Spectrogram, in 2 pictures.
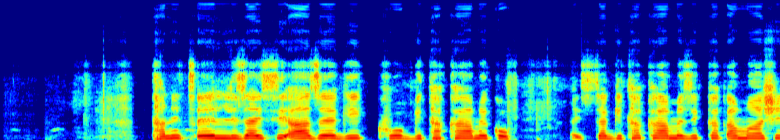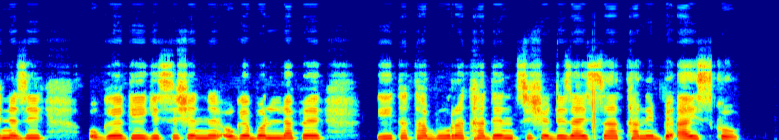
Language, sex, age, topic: Gamo, female, 25-35, government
